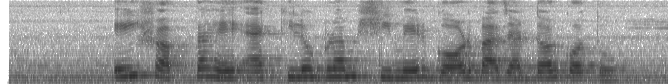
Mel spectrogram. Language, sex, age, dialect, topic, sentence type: Bengali, female, 36-40, Rajbangshi, agriculture, question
